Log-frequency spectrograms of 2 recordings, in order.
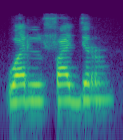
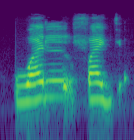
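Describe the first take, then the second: First: Wal fajr with the ra thin and light; wrong light ra. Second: Wal fajr, slow, with a thick heavy ra; right heavy ra. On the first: Teacher showing the wrong thin ra in wal fajr. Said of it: "bukan dibacanya". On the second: Teacher giving the correct heavy ra in wal fajr. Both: Shown as a demonstration.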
